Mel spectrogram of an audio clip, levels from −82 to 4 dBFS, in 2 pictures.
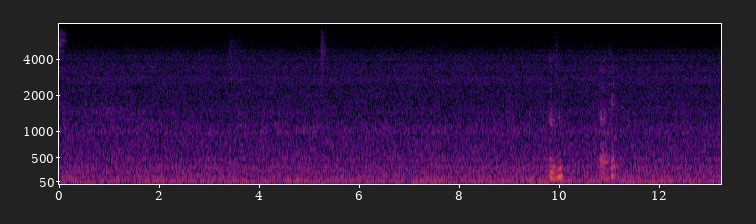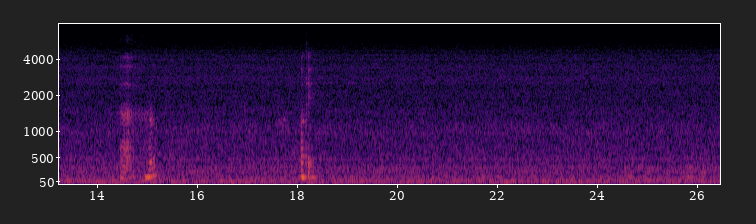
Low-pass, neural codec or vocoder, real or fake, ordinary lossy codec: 7.2 kHz; none; real; none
